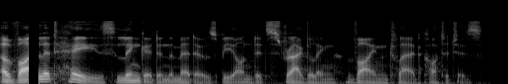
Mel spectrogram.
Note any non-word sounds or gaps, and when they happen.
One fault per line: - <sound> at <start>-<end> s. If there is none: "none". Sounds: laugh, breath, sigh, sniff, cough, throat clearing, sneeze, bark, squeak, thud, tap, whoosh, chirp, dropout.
- dropout at 0.3-0.4 s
